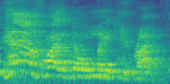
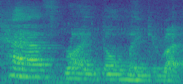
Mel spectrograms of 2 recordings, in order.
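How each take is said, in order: First: Slow, weighted refrain half right don't make it right; preacher drives the point home slowly; preaching refrain. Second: Half right don't make it right said slow and much softer; quiet, slow echo of the refrain; soft repeat. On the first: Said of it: "slow repeated refrain". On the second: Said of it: "repeated softly". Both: Shown as a demonstration.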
